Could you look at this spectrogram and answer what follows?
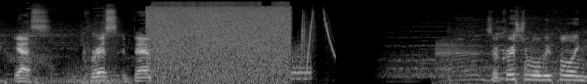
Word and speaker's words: Benoit: People have been, there have been some people who have been very frustrated that I haven't been pronouncing his name right. Yes, Chris Benoit.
